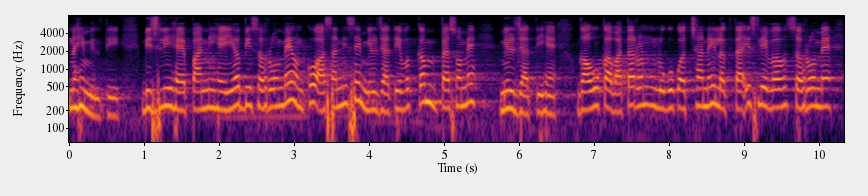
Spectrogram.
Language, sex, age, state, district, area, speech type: Hindi, female, 30-45, Rajasthan, Jodhpur, urban, spontaneous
